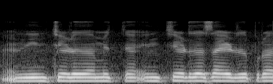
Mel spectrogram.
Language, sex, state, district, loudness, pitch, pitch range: Tulu, female, Karnataka, Dakshina Kannada, -13 LUFS, 165 Hz, 160-165 Hz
